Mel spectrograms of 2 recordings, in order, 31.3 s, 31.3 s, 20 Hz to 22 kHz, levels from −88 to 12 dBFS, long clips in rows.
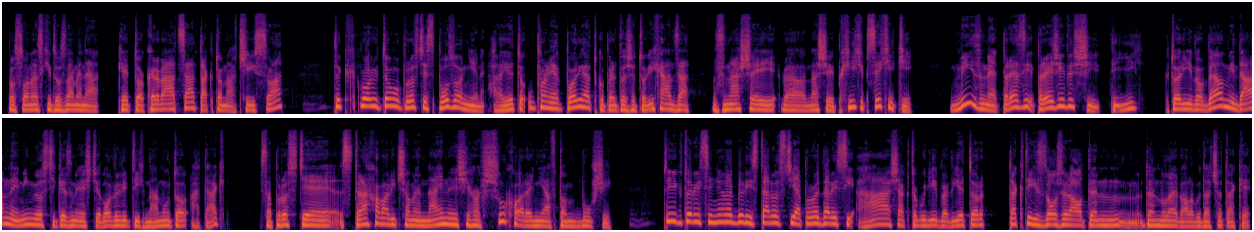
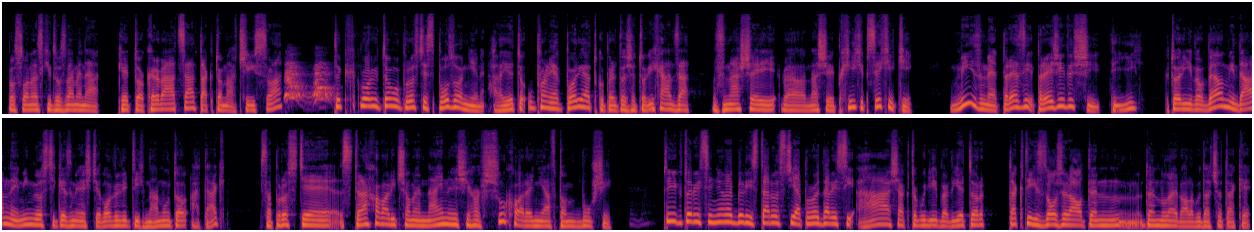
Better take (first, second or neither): first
